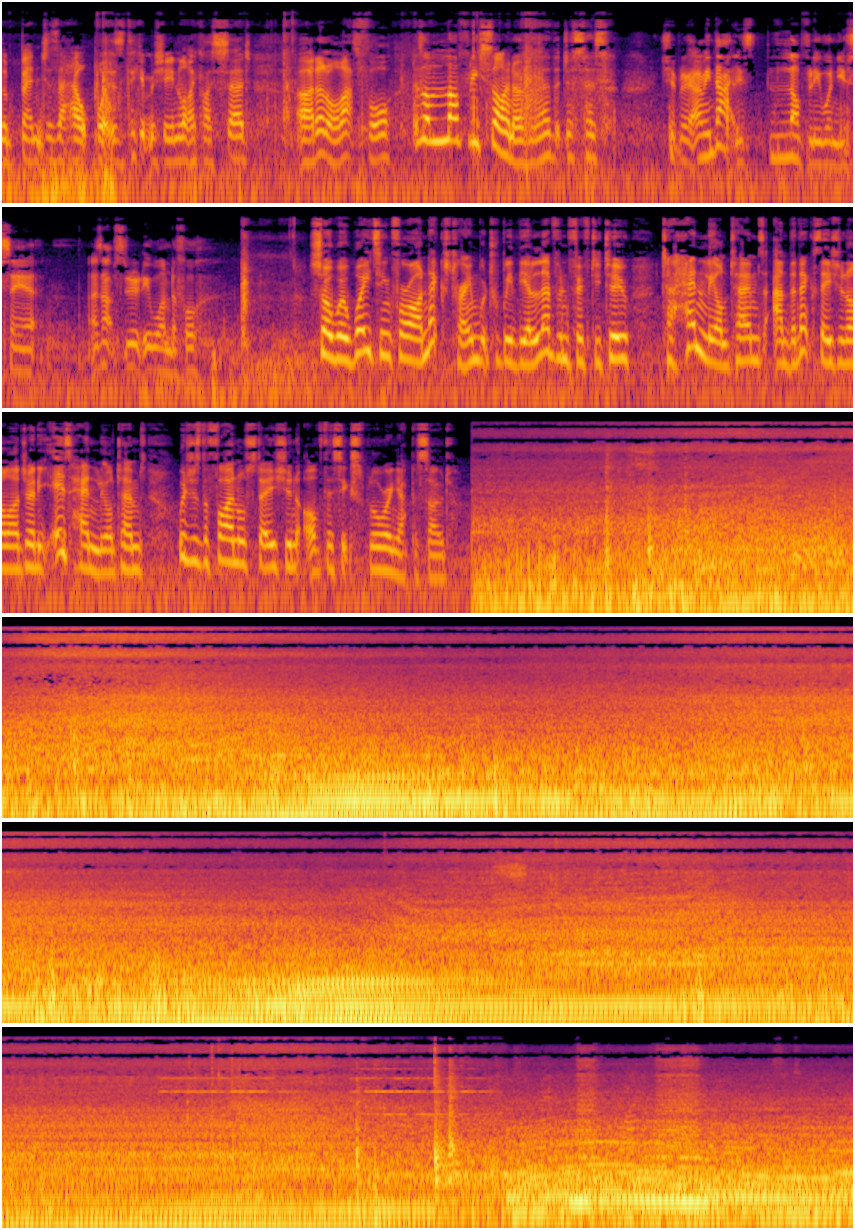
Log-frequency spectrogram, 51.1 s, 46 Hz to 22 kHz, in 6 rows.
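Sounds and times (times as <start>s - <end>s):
diesel train engines droning: 21.7s - 51.0s
wheel and rail noise: 21.7s - 51.0s
short high door beeps: 44.0s - 47.6s.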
